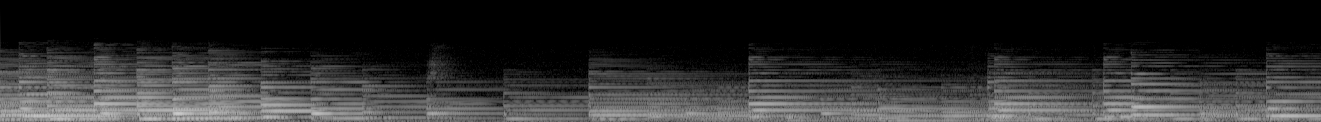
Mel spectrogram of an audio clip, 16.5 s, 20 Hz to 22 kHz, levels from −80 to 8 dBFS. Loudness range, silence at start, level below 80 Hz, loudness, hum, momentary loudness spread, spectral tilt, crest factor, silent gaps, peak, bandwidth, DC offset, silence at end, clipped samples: 12 LU; 0 s; -44 dBFS; -23 LUFS; none; 16 LU; -10.5 dB/octave; 18 dB; none; -4 dBFS; 5.6 kHz; under 0.1%; 0 s; under 0.1%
